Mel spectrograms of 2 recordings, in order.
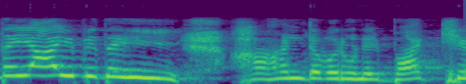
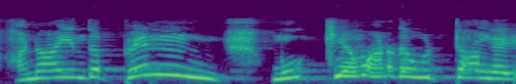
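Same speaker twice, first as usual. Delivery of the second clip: ordinary talk, nothing marked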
